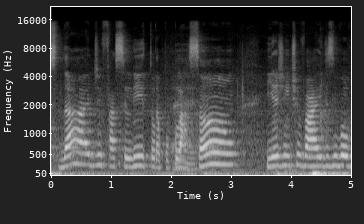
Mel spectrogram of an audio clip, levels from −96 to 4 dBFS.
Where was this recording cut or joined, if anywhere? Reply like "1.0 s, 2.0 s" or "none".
1.7 s, 3.7 s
